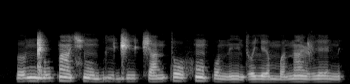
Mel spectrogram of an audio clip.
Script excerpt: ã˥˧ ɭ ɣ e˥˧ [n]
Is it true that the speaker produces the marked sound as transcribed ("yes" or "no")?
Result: yes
